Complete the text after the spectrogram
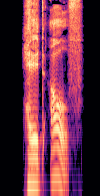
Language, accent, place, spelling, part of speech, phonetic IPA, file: German, Germany, Berlin, hält auf, verb, [ˌhɛlt ˈaʊ̯f], De-hält auf.ogg
- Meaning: third-person singular present of aufhalten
